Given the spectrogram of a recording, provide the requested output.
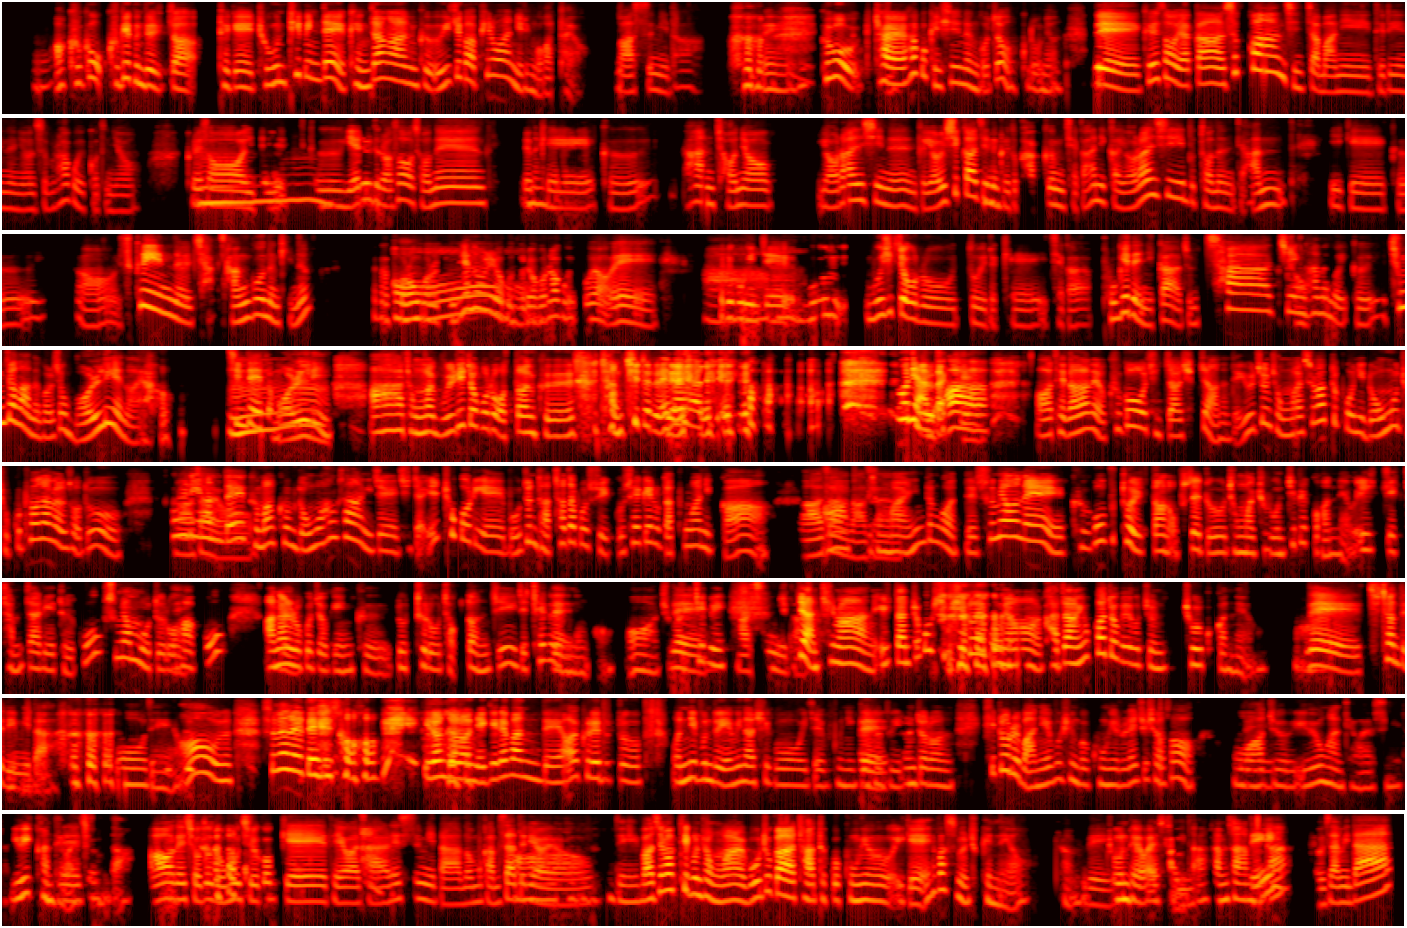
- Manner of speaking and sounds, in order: laugh; other background noise; tapping; in English: "차징하는"; laughing while speaking: "장치들을 해 놓아야지"; laugh; laughing while speaking: "네"; laugh; laugh; laugh; laughing while speaking: "대해서"; laugh; laugh
- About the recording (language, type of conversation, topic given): Korean, podcast, 편하게 잠들려면 보통 무엇을 신경 쓰시나요?
- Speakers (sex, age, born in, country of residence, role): female, 45-49, South Korea, France, host; female, 45-49, South Korea, United States, guest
